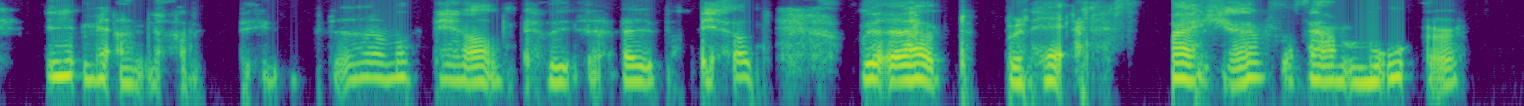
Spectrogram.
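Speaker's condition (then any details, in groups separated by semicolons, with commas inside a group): Generalized dystonia; generalized, leg weakness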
